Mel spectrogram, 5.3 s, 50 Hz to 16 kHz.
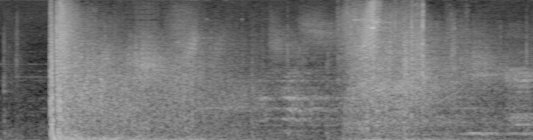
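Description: A grenade explodes in Warhammer 40k Darktide, a sharp loud blast followed by rumbling combat noise, with a second burst a few seconds later under ongoing game sounds and speech.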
